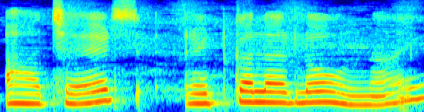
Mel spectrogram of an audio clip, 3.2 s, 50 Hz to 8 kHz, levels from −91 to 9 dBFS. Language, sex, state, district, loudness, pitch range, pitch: Telugu, male, Andhra Pradesh, Sri Satya Sai, -14 LUFS, 210-245 Hz, 230 Hz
